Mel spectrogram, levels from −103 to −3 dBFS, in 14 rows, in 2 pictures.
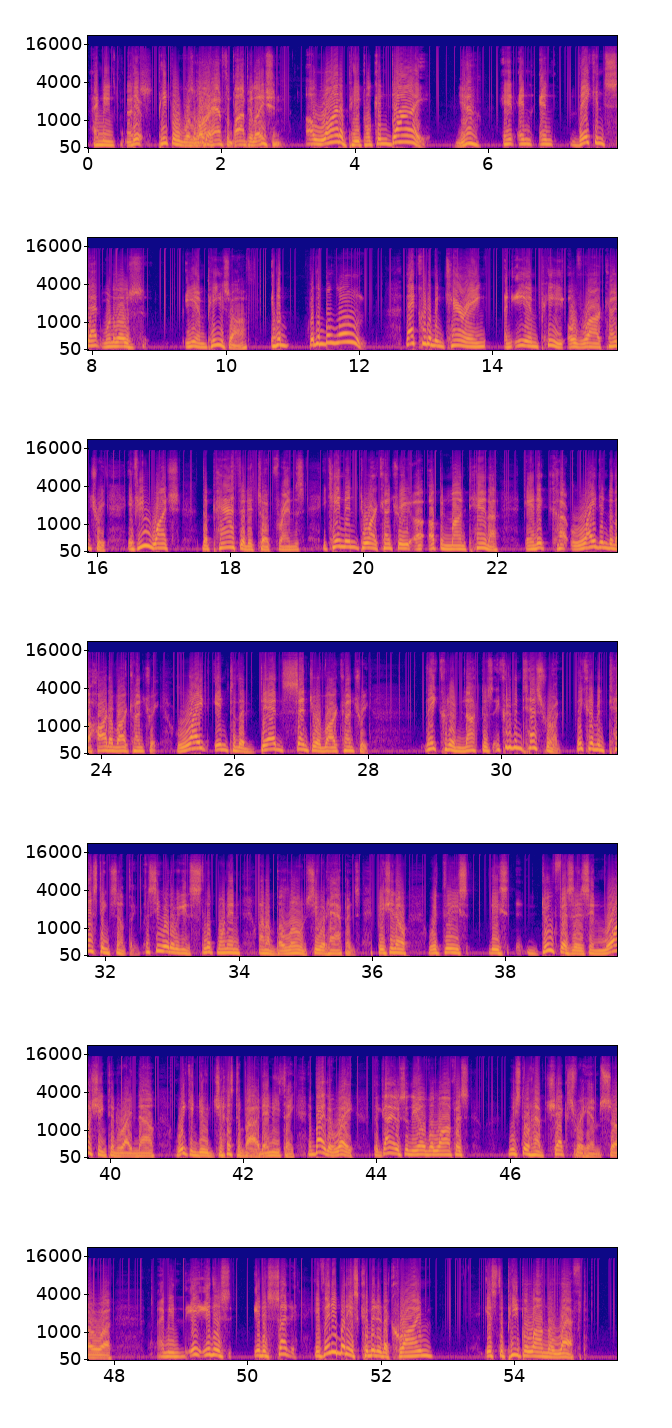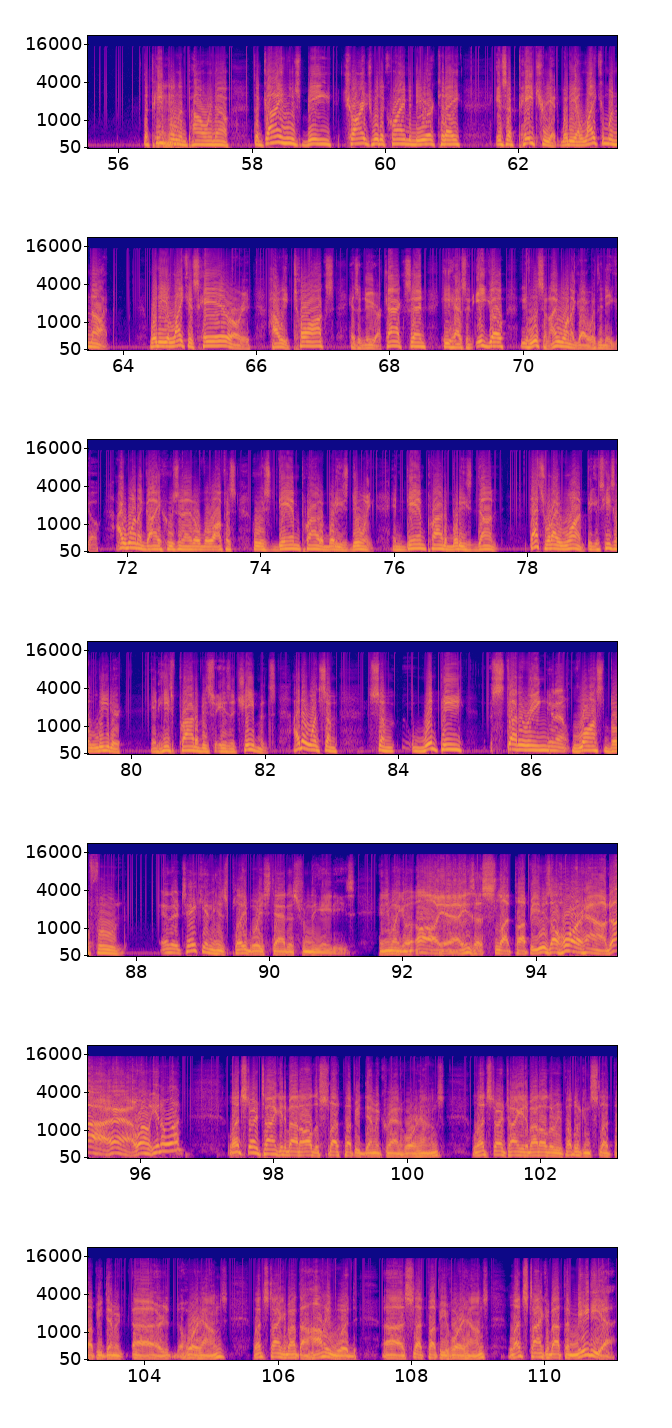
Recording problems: distortion; heavy; 7 dB below the speech
crackle, like an old record; faint; 25 dB below the speech

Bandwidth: 14.5 kHz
